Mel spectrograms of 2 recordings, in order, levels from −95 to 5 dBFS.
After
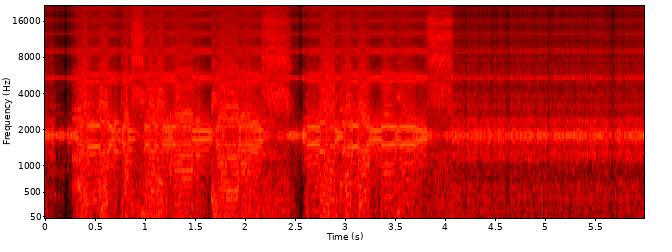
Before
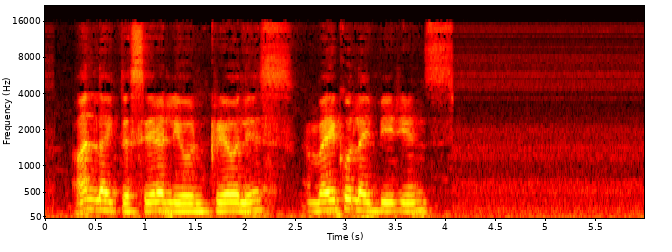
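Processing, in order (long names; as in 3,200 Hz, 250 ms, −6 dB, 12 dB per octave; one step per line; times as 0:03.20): wrap-around overflow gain 14.5 dB
tube saturation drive 44 dB, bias 0.45
ring modulator with a square carrier 1,800 Hz
level +4 dB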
